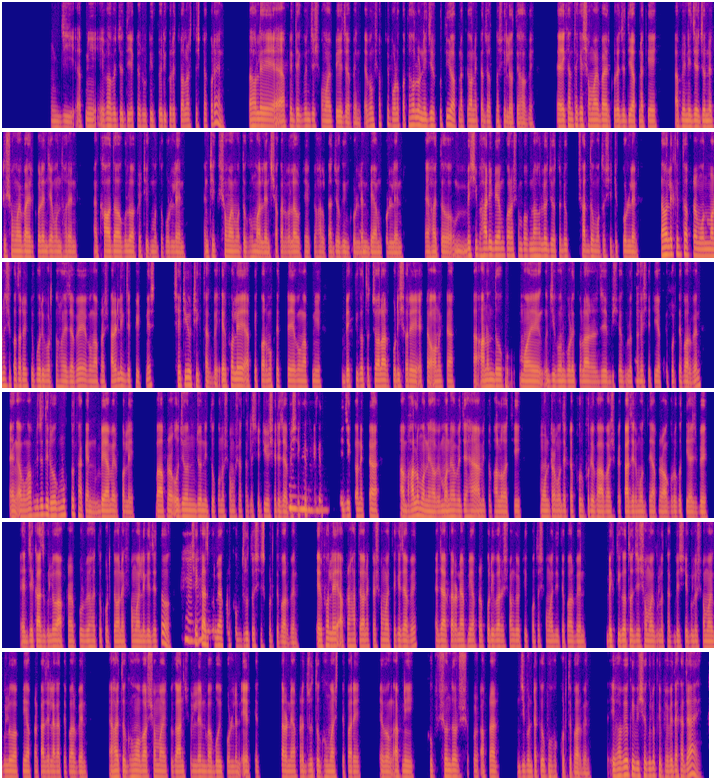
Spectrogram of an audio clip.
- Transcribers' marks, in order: unintelligible speech; "শারীরিক" said as "শারীলিক"; unintelligible speech
- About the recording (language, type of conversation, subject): Bengali, advice, বড় পরিবর্তনকে ছোট ধাপে ভাগ করে কীভাবে শুরু করব?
